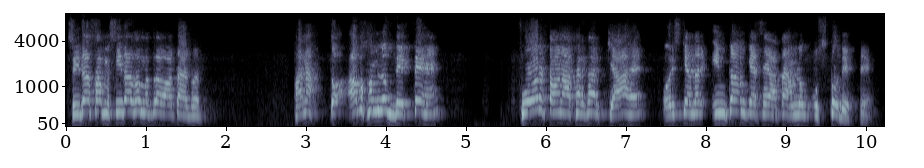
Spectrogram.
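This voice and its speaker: A man giving a pushy, repetitive sales pitch in a live online meeting, calling listeners brother and sir. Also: normal speed, sharp tone, muffled recording. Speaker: crypto scheme presenter.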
